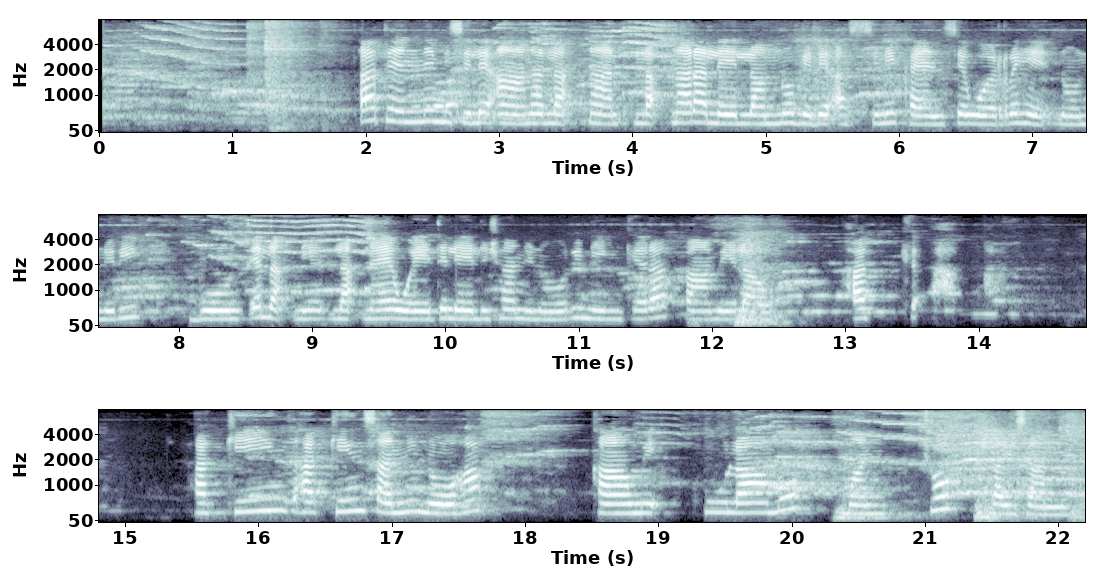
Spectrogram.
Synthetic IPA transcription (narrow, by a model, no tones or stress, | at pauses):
t̪ʼɐt̪ɛnːɛmɪsɪlɛʔaːnɐ | ɐʔnaɾɐle̞ːlːɐnːɔɡɛd̪ɛʔɐsːɪnɛkɐjɛnsɛwɔrːɛɦeːʔnonːɪɾɪ | boːnt̪ʼɛlɐʔnɐjɛwɔjɛt̪ɛle̞ːlɪʃɐnːɪnoːɾɪnɪŋkːɛɾɐkaːmelawɔhɐ | hɐkːihɐkːiːnsɐnːɪnoːɦɐ | kaːmkuːlaːmɔmɐnt͡ʃːɔt̪ɐjɪsɐnːɔ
